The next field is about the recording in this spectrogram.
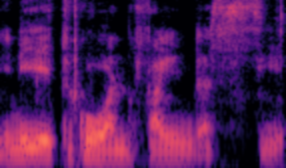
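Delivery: put-on speaking in a Scottish accent. Retelling a bus driver's words after a request: scottish accent. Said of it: "Scottish accent, please".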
